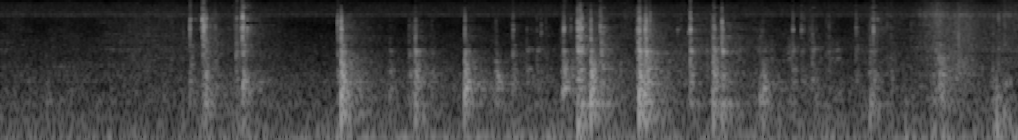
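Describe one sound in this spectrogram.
A door latch and knob rattle and clack.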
